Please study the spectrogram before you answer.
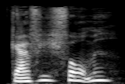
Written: gaffelformet

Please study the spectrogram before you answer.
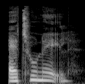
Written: atonal

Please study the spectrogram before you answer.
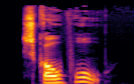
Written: skovbrug

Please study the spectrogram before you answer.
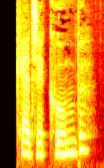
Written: katakombe

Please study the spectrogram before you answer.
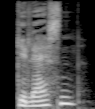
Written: gelassen

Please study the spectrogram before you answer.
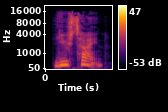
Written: livstegn

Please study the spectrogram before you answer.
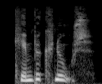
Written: kæmpeknus

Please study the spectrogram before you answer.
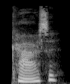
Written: karse

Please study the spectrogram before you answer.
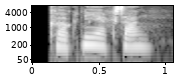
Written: Cockney

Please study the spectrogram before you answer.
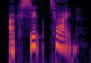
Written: accenttegn

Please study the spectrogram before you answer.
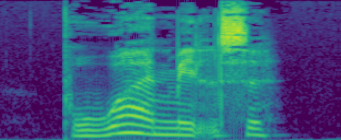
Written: brugeranmeldelse

